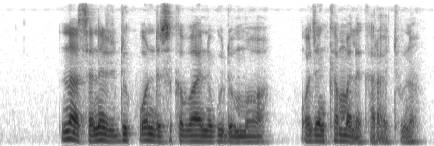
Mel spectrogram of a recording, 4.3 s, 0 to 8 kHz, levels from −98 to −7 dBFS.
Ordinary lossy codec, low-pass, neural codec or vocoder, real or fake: none; 7.2 kHz; none; real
